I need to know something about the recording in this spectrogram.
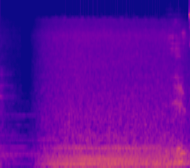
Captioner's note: boat engine roars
